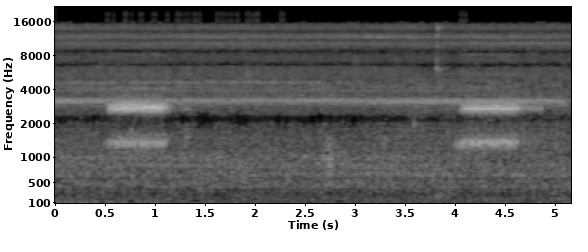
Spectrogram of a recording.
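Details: Night-time frog at a pond giving two steady, humming tonal calls about three seconds apart, each lasting around half a second, with a constant high whine in the background.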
